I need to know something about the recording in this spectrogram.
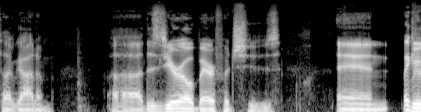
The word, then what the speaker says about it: Xero: got them uh the zero barefoot shoes and wait can you spell that out for us zero x e r o zero shoes zero Barefoot uh it's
